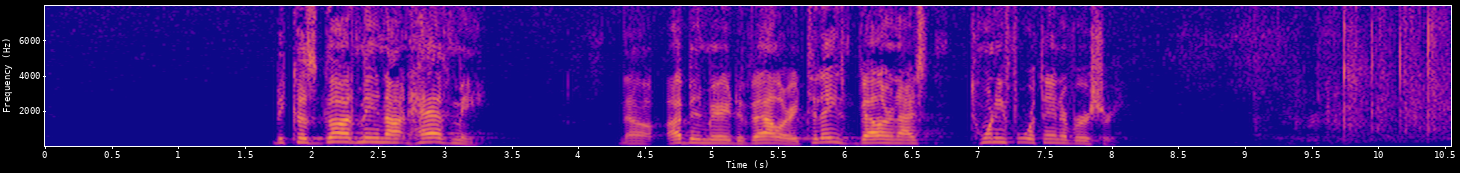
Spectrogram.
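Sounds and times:
speech: 1.7s - 3.3s, 4.3s - 8.1s
audience applause: 9.1s - 10.5s.

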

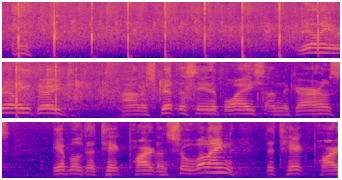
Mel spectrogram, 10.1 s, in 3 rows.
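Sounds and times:
clapping for a children's church program: 0.0s - 5.4s
speech: 3.0s - 10.1s.

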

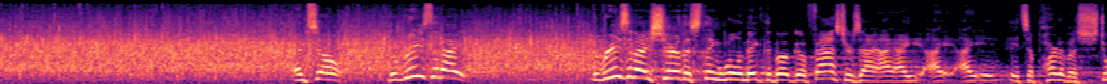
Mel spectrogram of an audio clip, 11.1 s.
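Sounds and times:
audience applause at a fundraising event: 0.0s - 7.2s
speech: 3.0s - 4.8s, 5.9s - 11.0s.

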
